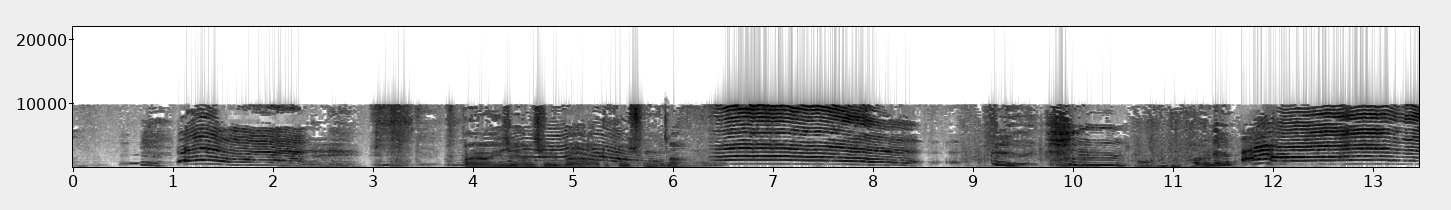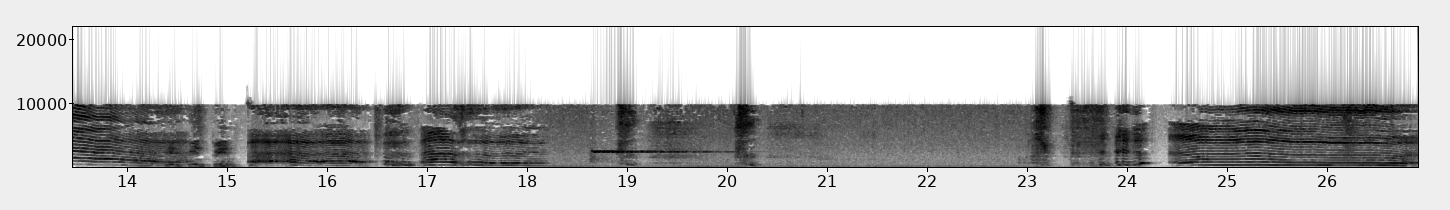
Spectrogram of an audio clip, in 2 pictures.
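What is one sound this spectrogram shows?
A toddler cries and wails loudly.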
